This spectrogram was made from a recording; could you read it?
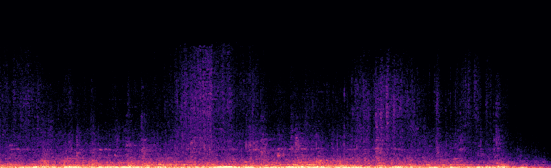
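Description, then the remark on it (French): A diesel engine drones steadily, driving a mill's machinery in place of its water turbine, with a constant low hum and broad mechanical noise that holds at an even, fairly loud level throughout. “Et donc, le même système va tourner, entraîné par un moteur diesel et pas par un moteur à eau.”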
